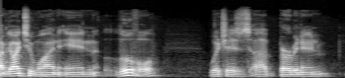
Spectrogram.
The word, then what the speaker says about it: Louisville: to say it wrong I used to say Lewisville oh okay I Louisville no because I I learned from Jack Carlo oh he was like no you have to let it draw so you have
